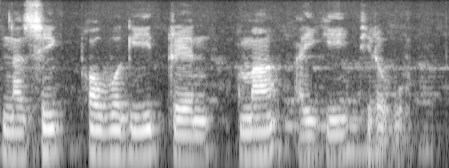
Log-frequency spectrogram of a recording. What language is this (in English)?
Manipuri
